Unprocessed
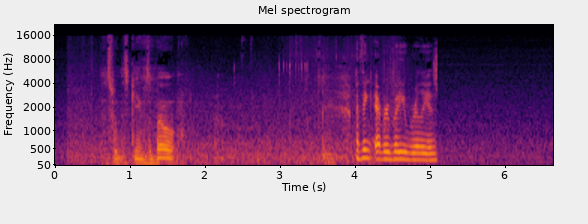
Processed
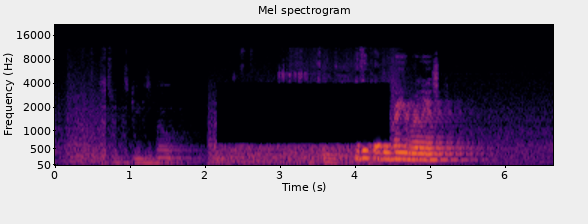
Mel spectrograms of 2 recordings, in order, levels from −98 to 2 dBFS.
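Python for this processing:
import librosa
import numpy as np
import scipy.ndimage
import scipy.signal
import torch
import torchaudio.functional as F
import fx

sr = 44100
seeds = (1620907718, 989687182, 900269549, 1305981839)

y = fx.partial_stretch(x, sr, pct=92)
y = fx.tone_stack(y, sr, knobs='10-0-1', at=(0.68, 2.04))
y = fx.echo_bbd(y, sr, ms=137, stages=2048, feedback_pct=54, wet_db=-9.0)
y = fx.spec_erase(y, sr, start_s=2.15, length_s=2.33, low_hz=590.0, high_hz=4100.0)
y = F.gain(torch.from_numpy(y), -9.0).numpy()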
